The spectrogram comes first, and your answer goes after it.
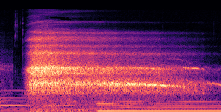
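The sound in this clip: A deep exhale during a guided breathing exercise: one long, breathy release of air that starts abruptly and slowly fades away.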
